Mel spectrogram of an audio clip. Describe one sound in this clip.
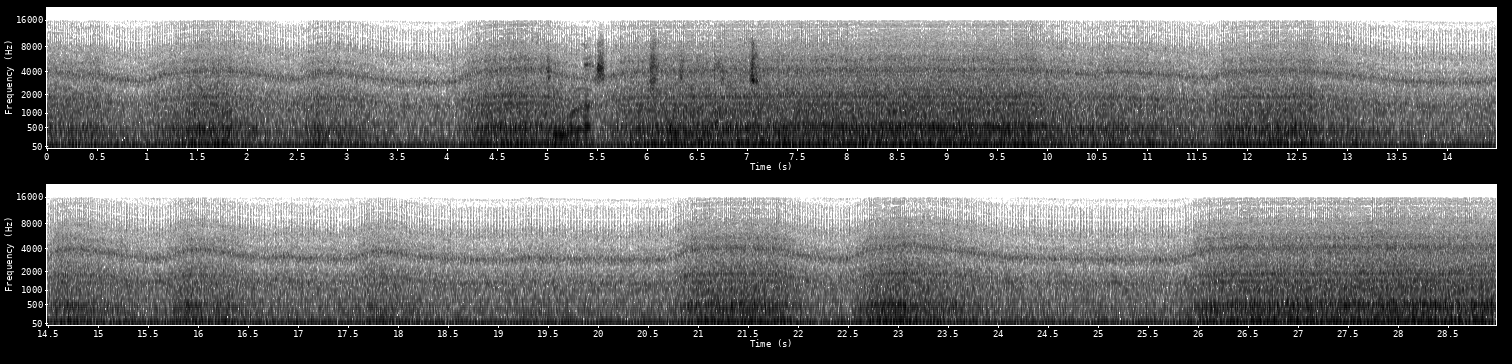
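A tractor engine rumbles steadily and revs up and down.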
